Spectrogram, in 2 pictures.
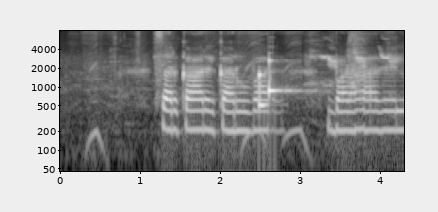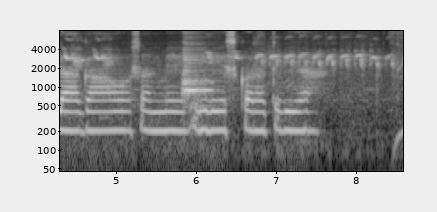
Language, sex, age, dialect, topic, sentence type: Bhojpuri, female, 18-24, Southern / Standard, banking, statement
